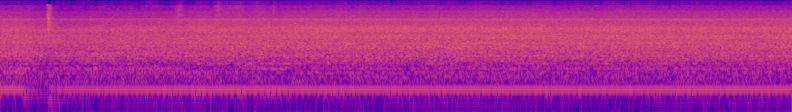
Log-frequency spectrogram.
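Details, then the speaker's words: Vintage Wizard hassock fan with motor transplanted from a Mainstays box fan, on medium, only slightly slower than high: smooth steady hum and even airy rush, no rattle, wobble or vibration; normal running. "Medium really isn't that much slower than high. It's a tad bit slower. It's still putting out that breeze."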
